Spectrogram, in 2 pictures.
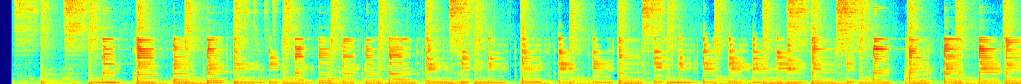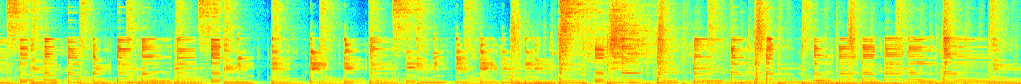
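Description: A live band of electric guitar, bass guitar and drum kit playing instrumental music, without singing.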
